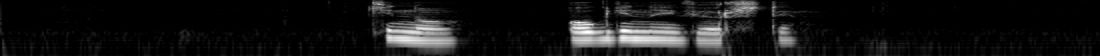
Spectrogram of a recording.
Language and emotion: Russian, neutral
